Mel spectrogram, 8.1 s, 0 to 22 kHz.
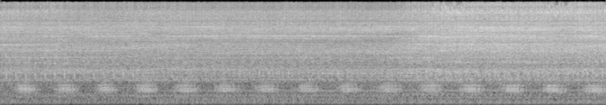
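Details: BMW E39 with M52B20 petrol inline-six idling with a steady pulsing mid-pitched whoosh, nearly two beats a second; extraneous noise of unknown cause, owner wonders whether the flywheel is responsible.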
